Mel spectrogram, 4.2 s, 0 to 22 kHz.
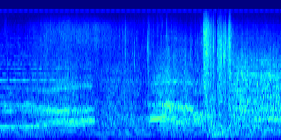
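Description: King Kong's roar from the 1976 film: a rough, bending animal bellow that grows louder about two seconds in.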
